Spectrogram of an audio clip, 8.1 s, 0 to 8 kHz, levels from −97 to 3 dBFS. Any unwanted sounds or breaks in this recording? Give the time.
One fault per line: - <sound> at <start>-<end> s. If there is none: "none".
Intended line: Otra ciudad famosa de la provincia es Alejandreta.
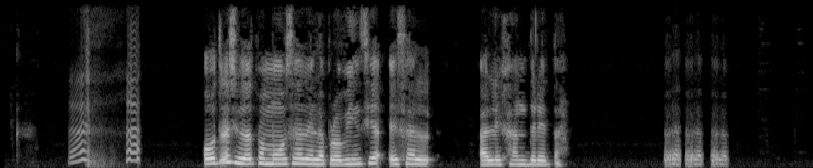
- laugh at 0.7-1.4 s
- laugh at 6.6-7.3 s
